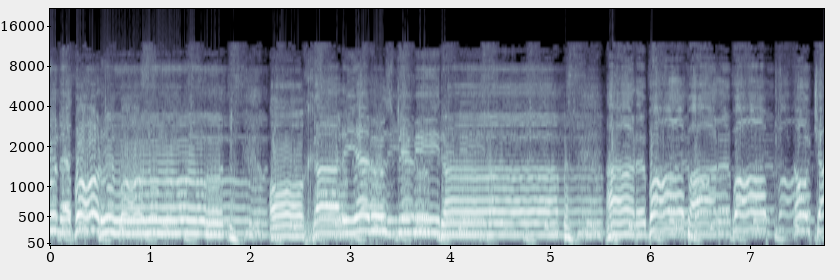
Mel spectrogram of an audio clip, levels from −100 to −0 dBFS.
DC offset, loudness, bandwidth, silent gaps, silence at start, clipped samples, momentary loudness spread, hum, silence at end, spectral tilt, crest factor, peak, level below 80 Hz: under 0.1%; -9 LUFS; 12 kHz; none; 0 s; 1%; 6 LU; none; 0 s; -7 dB/octave; 8 dB; 0 dBFS; -46 dBFS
